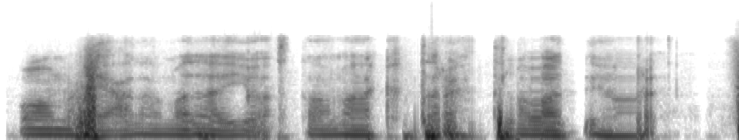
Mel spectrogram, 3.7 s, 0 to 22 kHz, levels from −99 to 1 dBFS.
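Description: Packets in this speech clip were repeatedly lost or delayed from 1.25 to 3.55 s, and each gap was patched by extending the preceding sound. The result is repeated packet loss with a choppy, robotic quality: about a fifth of that stretch, roughly 400 ms, is rebuilt, with gaps up to 82 ms, over a call codec's 8 kHz band limit.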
